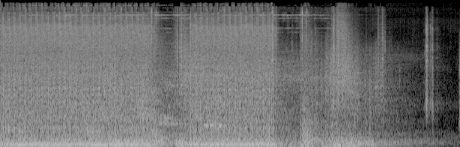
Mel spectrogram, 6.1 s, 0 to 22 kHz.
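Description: Heavy, dense gunfire fills a Half-Life 2 firefight, a sustained barrage of bullets that gives way after about four seconds to scattered final shots and quieter sounds.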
